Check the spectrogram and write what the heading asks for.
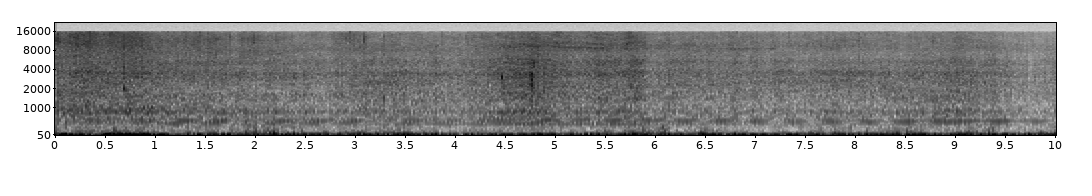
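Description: Wind buffeting the microphone with an uneven low rumble, and a faint steady mechanical hum that sets in about a second in.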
